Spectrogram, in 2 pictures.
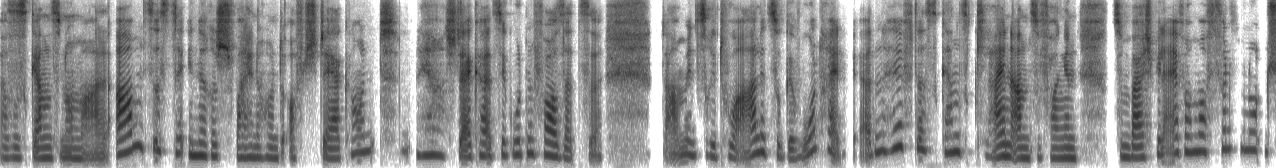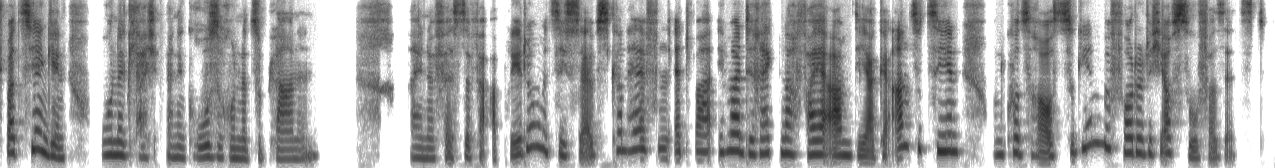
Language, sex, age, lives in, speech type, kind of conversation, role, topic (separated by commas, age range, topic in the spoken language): German, female, 60-64, Germany, read, expert-assistant, expert, Wie kann man nach einem Arbeitstag besser abschalten?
